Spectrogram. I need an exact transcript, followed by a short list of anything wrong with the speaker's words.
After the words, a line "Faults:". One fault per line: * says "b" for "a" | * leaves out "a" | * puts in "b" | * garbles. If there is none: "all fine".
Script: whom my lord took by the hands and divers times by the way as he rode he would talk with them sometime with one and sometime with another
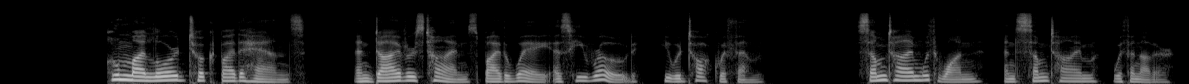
whom my lord took by the hands and divers times by the way as he rode he would talk with them sometime with one and sometime with another
Faults:
all fine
